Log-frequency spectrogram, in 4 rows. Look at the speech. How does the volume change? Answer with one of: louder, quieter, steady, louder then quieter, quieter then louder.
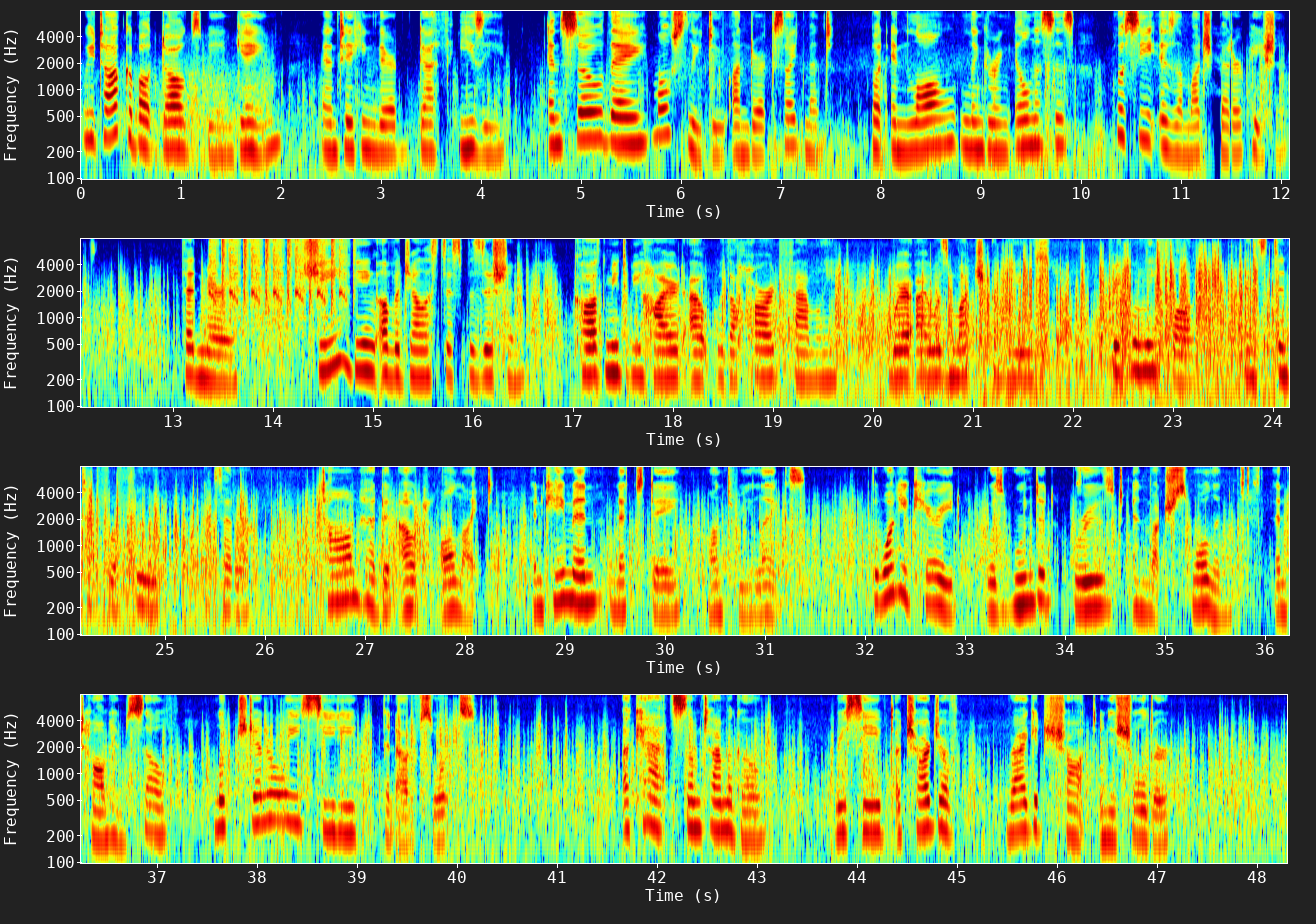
steady.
